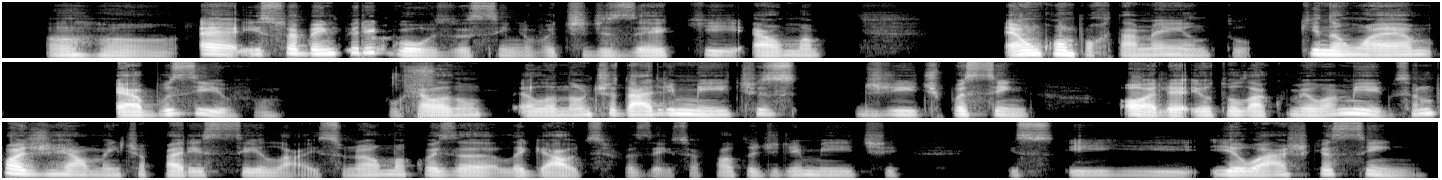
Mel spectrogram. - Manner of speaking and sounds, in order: distorted speech; other background noise
- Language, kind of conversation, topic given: Portuguese, advice, Como lidar com ciúmes e insegurança no relacionamento?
